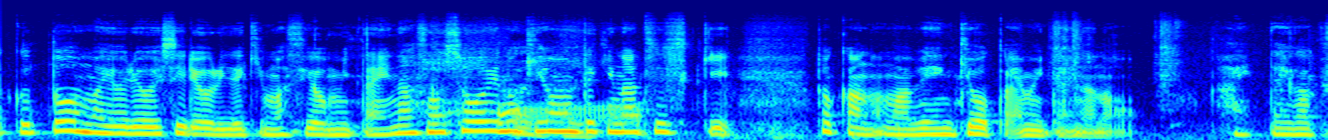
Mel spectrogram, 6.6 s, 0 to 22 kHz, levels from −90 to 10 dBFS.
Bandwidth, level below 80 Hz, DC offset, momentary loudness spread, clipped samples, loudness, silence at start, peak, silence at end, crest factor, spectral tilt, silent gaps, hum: 13.5 kHz; -62 dBFS; under 0.1%; 15 LU; under 0.1%; -27 LUFS; 0 s; -12 dBFS; 0 s; 14 dB; -6.5 dB/octave; none; none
